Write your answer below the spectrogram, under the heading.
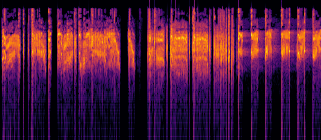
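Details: Lure to attract swiftlets: long runs of high, buzzy chattering twitter separated by short silent gaps, turning into quicker separate chirps in the final seconds.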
